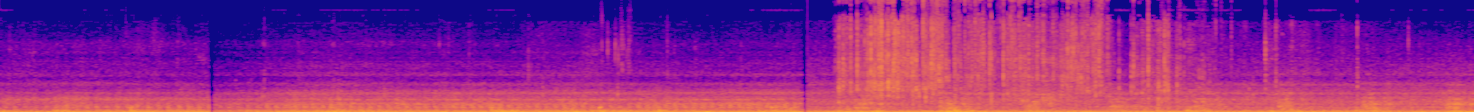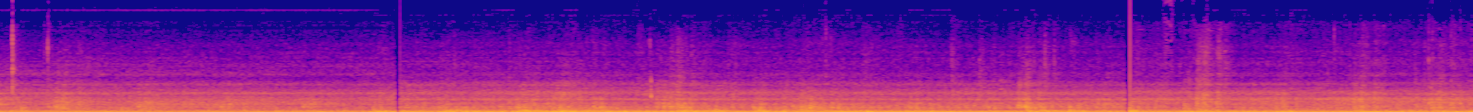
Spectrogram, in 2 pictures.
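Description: Kintetsu Hinotori limited express train running, heard from inside the passenger cabin as a steady low rumble. A burst of hissing noise rises about eight seconds in and dies away some three seconds later.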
